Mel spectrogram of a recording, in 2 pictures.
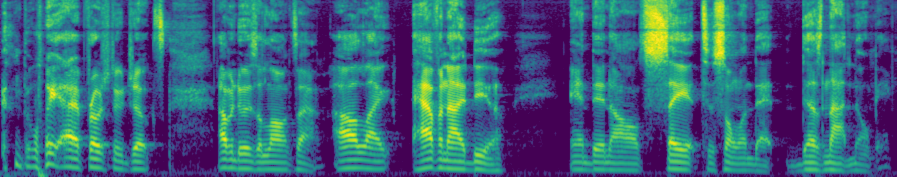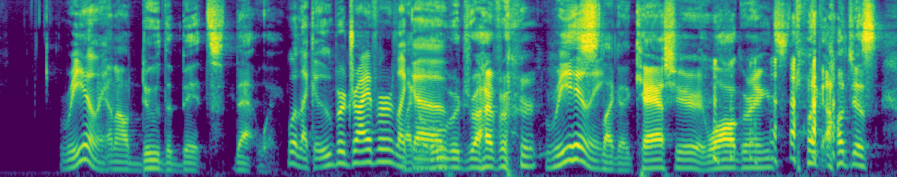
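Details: Adult man speaking; typical speech.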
